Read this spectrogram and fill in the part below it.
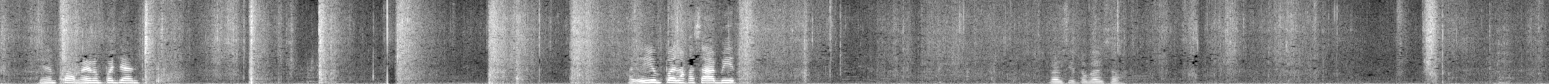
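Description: Leafy plants rustle and stems snap as they are pulled up by hand.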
